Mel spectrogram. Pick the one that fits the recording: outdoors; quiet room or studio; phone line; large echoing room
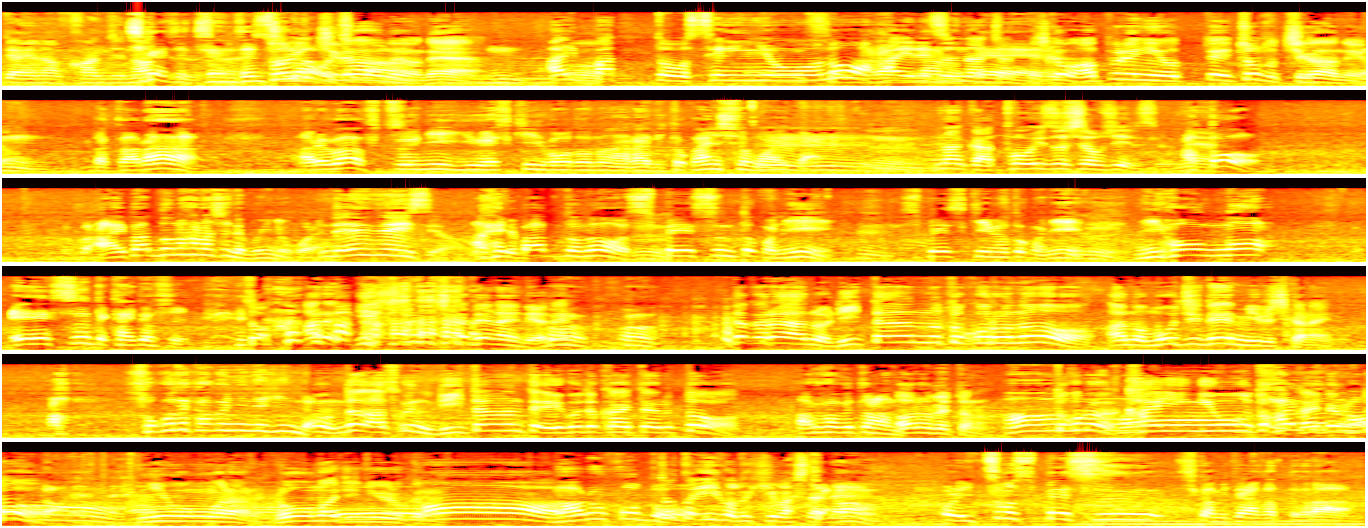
outdoors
